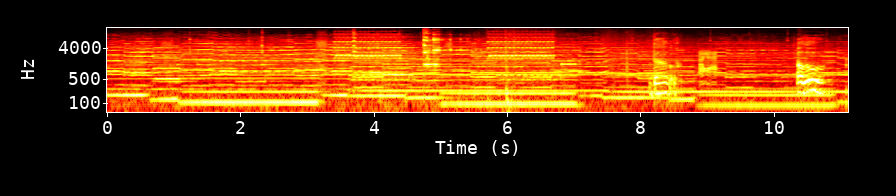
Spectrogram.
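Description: A mobile phone ringing with a melodic ringtone, a loud close repeating tune of stepped notes, with a few other brief sounds in between.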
